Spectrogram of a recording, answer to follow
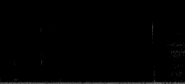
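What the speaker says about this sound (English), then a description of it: "So we'll type in a company name" Quick light keystrokes on a computer keyboard while entering a company name into a data-entry form, a short irregular run of soft clicks close by with no talk.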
